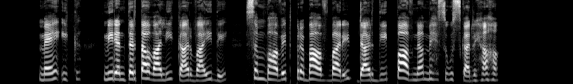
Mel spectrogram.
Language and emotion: Punjabi, fearful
